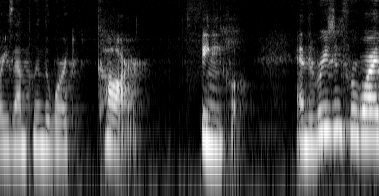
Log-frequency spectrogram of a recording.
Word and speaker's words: cinco: The first one is more similar to an S sound or the TH sound in the English word think, while the other is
